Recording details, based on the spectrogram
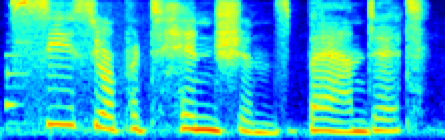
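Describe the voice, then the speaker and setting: High female voice, haughty young astrologist, anime game character, lofty archaic diction, proud and theatrical. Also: animated, slow, a little hiss or hum. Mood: stern, challenging. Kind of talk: anime-style video game voice acting.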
